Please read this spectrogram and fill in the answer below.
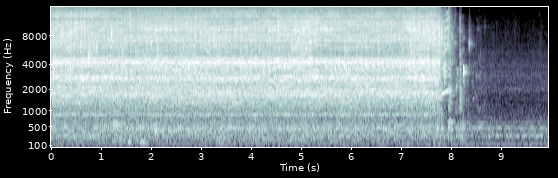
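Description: Bathroom sink faucet running a steady stream of hot water over a plastic toy pony, shut off near the end.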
